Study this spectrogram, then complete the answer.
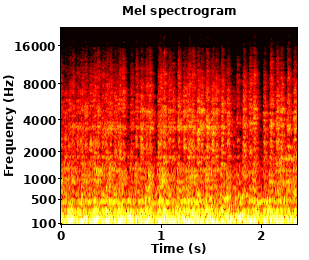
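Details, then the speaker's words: Salvage-auction vehicle at idle: loud, uneven low rumble with a ragged pulse, sounding awful; running rough and noisy, cause not determined. "Oh, boy. Yeah, that sounds absolutely awful."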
